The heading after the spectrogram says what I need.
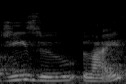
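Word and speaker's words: JISULIFE: So the brand is called Jisoo Life. It's spelled Jisule Life.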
